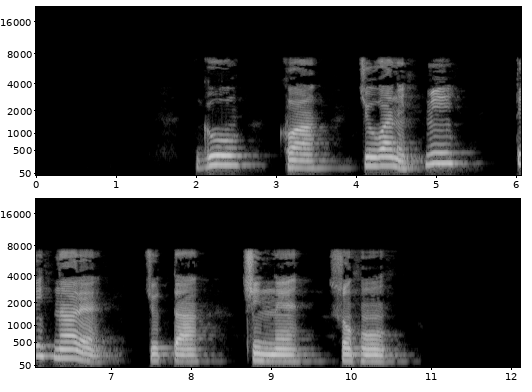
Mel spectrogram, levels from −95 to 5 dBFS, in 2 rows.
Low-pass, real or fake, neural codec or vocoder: 7.2 kHz; real; none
